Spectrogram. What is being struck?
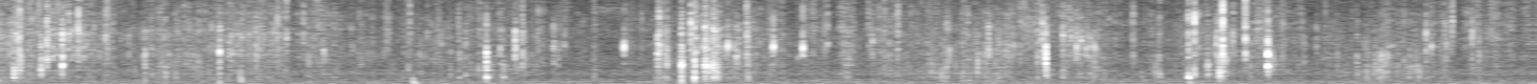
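Block of gym chalk (magnesium carbonate).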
